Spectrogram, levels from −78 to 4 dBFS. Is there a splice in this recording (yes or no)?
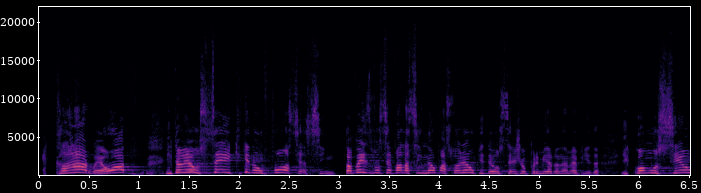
yes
